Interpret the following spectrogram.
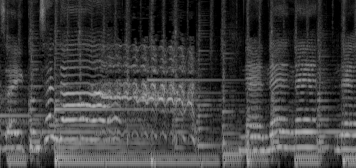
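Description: A horse whinnying, one long call with a shaking pitch about a second in, over bouncy children's music with a steady beat.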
